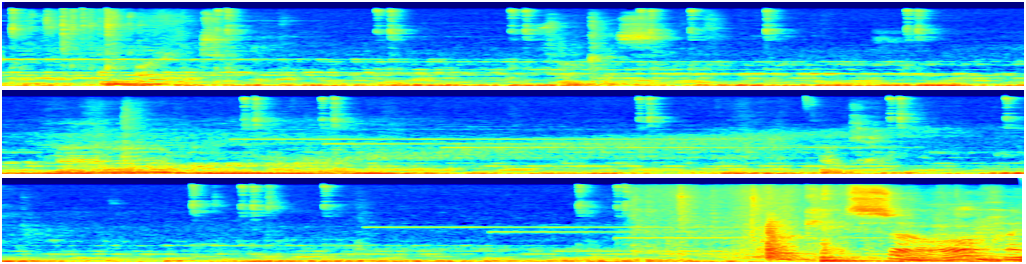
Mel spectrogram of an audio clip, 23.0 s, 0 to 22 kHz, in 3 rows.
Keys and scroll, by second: 0.2-1.1 typing.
